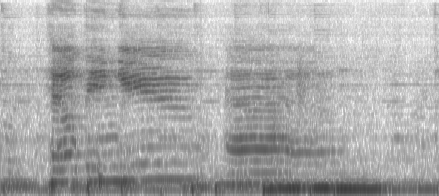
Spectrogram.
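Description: Karaoke singing over a backing track: two long sung phrases, with a short break between them about three seconds in.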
